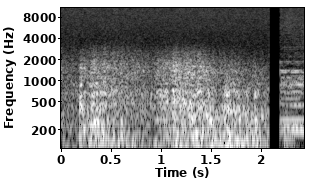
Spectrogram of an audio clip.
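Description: Thunder sound effect: a dense rolling rumble, with a fresh thunderclap swelling up a moment in.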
